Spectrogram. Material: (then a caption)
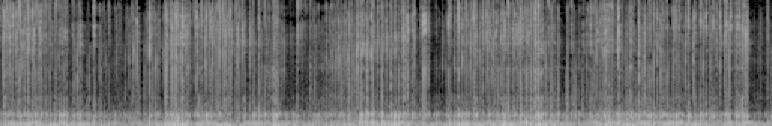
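Steel mesh. Long acrylic nails scratch the hollow steel mesh grille of a pink decorated microphone. The result is a steady, dense scratching rasp, mostly a deep rumbling low end, with short dips where the strokes briefly pause.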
